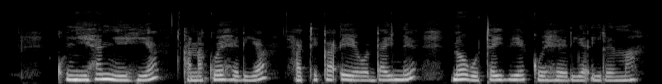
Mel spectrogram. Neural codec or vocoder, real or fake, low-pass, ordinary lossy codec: codec, 44.1 kHz, 7.8 kbps, Pupu-Codec; fake; 19.8 kHz; AAC, 32 kbps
